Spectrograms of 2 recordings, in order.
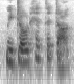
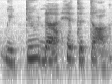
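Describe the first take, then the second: First: It is said in a gentle tone. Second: It is said in a stern tone.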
